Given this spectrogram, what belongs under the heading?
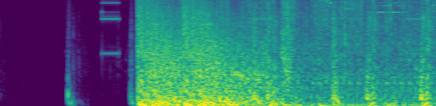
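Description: After a brief silence and a short electronic chime, a loud burst of rapid Python revolver gunfire in a video game erupts and continues in sharp cracks.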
